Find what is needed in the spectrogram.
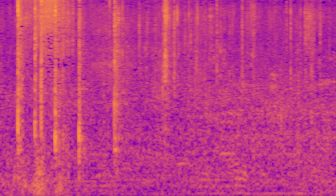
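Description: Outdoor ambience with indistinct nearby voices and a few sharp clicks in the first second and a half, then a steady outdoor hiss.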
